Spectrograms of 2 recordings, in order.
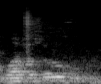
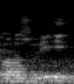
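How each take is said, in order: First: The vowel after the L is u. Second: The vowel after the L is i. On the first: The Messenger likewise disowns the idolaters. The speaker calls it right. "yang dimaksud di sini adalah" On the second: God disowns the Messenger along with the idolaters. The speaker calls it wrong. "Kalau kita baca wa rasulihi, jadi fatal kan?"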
